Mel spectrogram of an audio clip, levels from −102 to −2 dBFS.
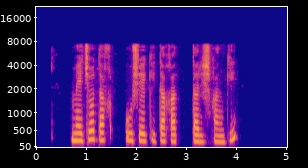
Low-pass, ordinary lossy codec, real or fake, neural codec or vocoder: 7.2 kHz; AAC, 48 kbps; real; none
